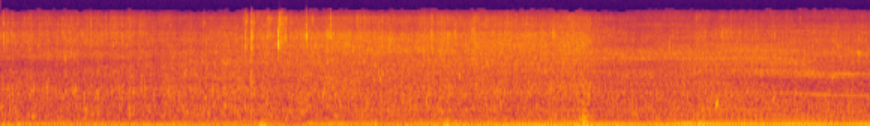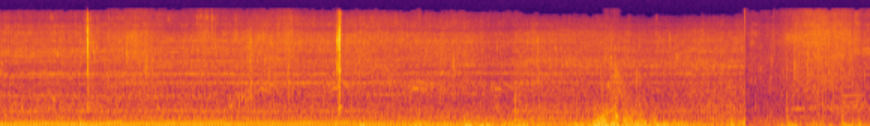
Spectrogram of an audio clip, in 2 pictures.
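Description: A boat's outboard motor hums steadily as the boat passes nearby and moves away.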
